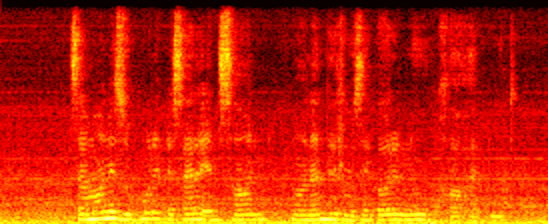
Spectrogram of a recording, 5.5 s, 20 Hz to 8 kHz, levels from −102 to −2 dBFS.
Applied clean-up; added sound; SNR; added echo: none; Aircraft; 6 dB; reverberation time 0.2 s.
